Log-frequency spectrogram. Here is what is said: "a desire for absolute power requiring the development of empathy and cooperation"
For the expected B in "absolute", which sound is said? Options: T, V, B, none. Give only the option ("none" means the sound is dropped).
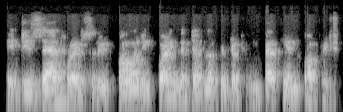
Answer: none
